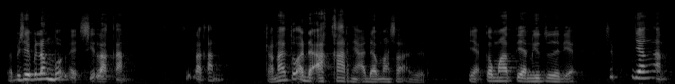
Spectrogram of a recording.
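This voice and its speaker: A man preaches in a relaxed, conversational way, speaking straight to his congregation. His delivery moves from animated passages to hushed ones. He acts out the complaints and prayers he describes. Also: a little high, very fast. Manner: talks directly to the congregation, shifting between animated and hushed delivery. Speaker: pastor. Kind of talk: conversational sermon.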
